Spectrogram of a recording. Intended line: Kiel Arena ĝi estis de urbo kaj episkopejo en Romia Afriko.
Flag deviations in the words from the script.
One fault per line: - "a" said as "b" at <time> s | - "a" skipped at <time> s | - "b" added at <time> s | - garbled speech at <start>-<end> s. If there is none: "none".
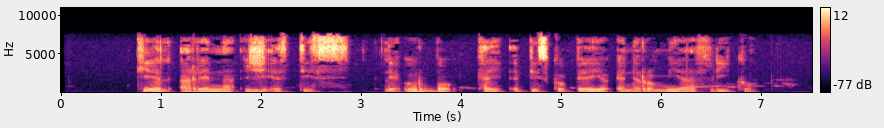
none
